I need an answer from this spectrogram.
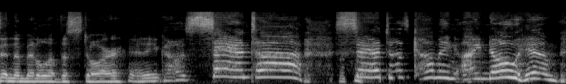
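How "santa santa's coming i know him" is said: very high, slow, drawn-out, thrilled, excited shout. Retelling the movie scene where he learns Santa is coming: mock super-excited Elf shout. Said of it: "And he's super excited".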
